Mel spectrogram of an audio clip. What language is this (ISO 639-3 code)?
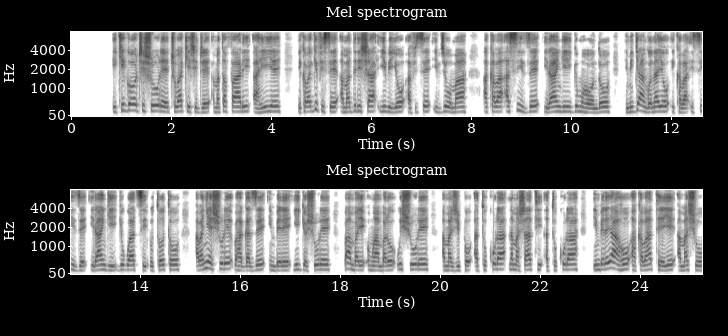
run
